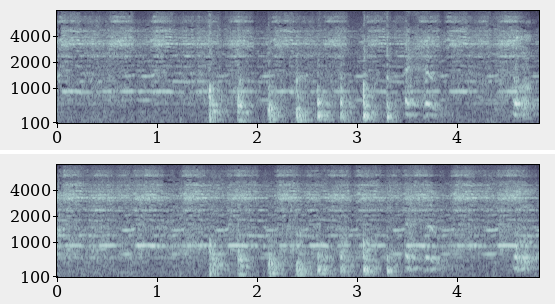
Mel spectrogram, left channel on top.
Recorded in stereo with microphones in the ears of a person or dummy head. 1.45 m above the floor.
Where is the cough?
55° left (ahead or behind), 8.5 m.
